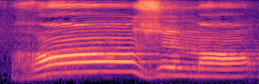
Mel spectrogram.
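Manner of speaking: Rangement drawn out very slowly, with the rang held long; stretched word. Shown as a demonstration. Teacher stretches Rangement for the children. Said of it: "syllabe rang".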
